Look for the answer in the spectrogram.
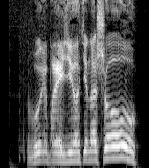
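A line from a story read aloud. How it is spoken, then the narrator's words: Shouted. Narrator (Russian): прокричал он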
